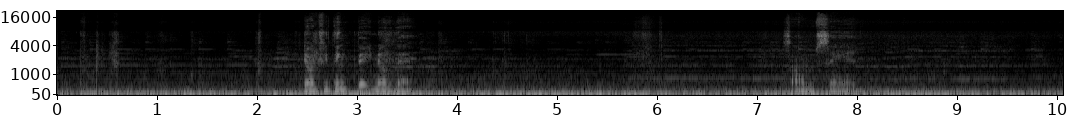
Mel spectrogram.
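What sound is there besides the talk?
train passing by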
